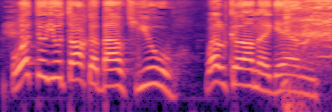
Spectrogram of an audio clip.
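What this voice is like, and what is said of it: English with clumsy French accent. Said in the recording (French): “avec un accent tout boboche, francophone, croche”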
